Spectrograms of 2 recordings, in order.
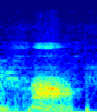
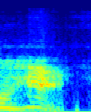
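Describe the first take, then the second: First: It is said with a British-style accent. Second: It is said with a general American accent. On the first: "many many people in the U K will say half" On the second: "I'm American ... I say half"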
